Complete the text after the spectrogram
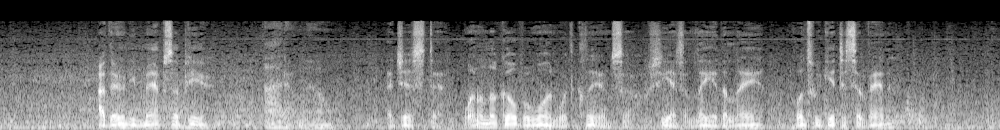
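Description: A man speaks hesitantly and calmly, close by.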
